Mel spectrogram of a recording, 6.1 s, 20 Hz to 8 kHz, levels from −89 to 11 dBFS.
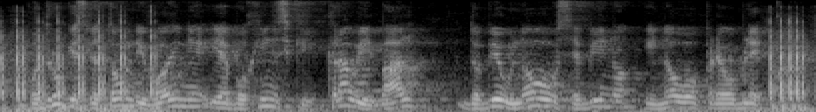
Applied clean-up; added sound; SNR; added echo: none; Bird; 3 dB; reverberation time 0.8 s.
